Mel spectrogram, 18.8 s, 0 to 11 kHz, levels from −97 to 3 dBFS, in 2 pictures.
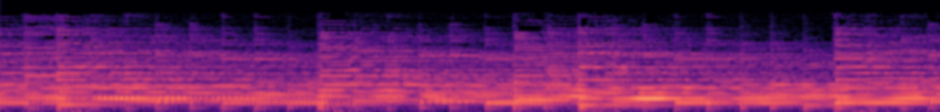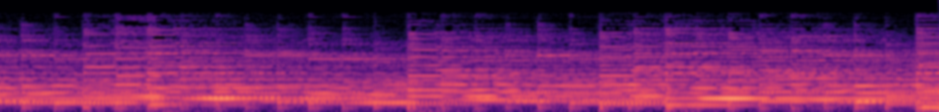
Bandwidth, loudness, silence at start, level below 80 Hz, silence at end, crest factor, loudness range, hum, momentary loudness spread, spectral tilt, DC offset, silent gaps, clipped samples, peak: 7.6 kHz; -31 LUFS; 0 s; -62 dBFS; 0 s; 16 dB; 3 LU; none; 7 LU; -7.5 dB/octave; under 0.1%; none; under 0.1%; -14 dBFS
